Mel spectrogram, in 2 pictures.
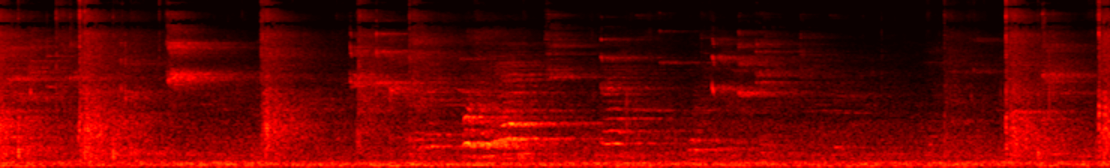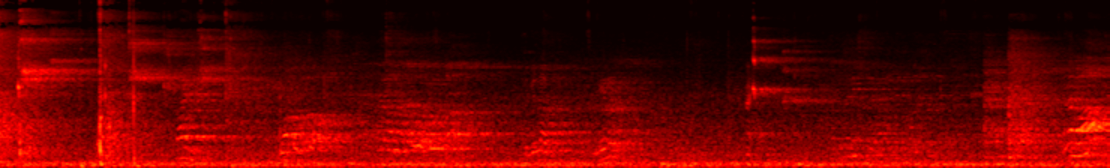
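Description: Shuttlecocks are struck sharply by rackets, in a large echoing hall.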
